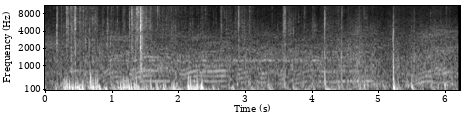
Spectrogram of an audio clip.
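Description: Horse walking on dry forest ground, its hoofbeats coming as irregular knocks, with a faint wavering pitched sound behind them.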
